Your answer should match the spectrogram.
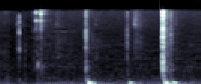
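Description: A handful of separate clicks from a computer keyboard and mouse, the loudest about three-quarters of the way through.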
